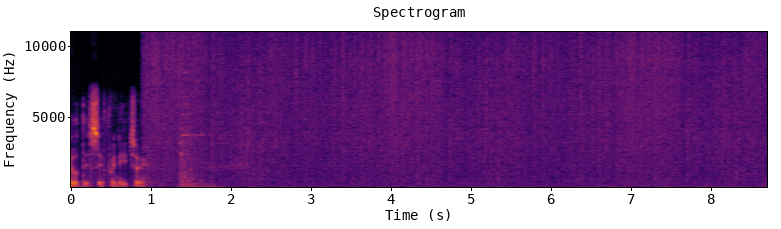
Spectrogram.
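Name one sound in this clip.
A welding torch hisses and crackles steadily.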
